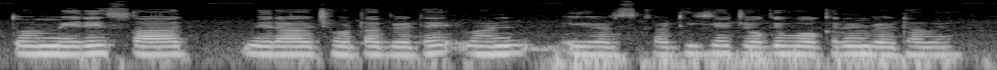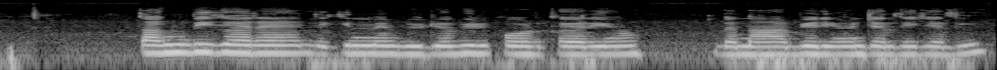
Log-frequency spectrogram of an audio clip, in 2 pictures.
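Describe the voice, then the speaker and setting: A woman's voice: medium pitch, background noise. A woman hosting a home cooking vlog from her kitchen, explaining each step in a chatty way, often checking in with her viewers and calling them sisters and brothers. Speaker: home cook and channel host.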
